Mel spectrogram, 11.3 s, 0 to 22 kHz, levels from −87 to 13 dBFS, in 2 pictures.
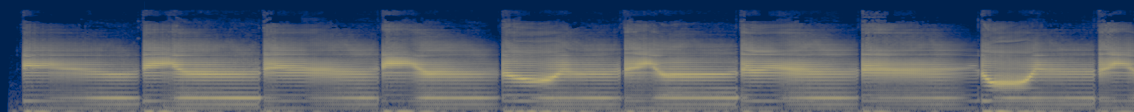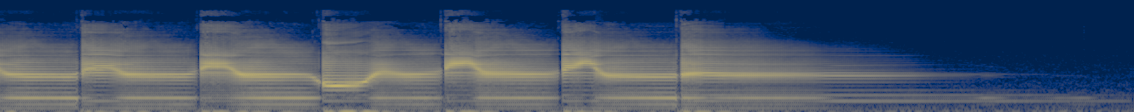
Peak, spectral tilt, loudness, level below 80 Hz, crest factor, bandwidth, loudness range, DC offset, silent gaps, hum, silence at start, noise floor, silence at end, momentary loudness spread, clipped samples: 0 dBFS; -1.5 dB/octave; -15 LUFS; -52 dBFS; 18 dB; 16 kHz; 2 LU; under 0.1%; none; none; 0.1 s; -49 dBFS; 1.05 s; 5 LU; under 0.1%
